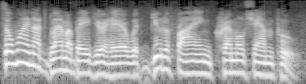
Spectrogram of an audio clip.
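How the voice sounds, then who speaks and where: A man working as a radio announcer and host, giving polished, promotional 1940s sponsor pitches. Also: lively intonation, unhurried. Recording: muffled 1940s radio, music behind.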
